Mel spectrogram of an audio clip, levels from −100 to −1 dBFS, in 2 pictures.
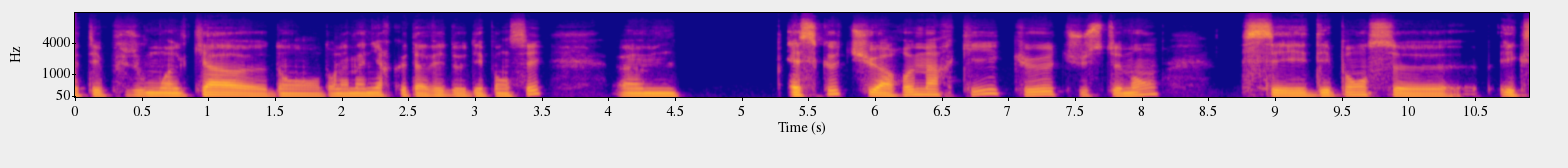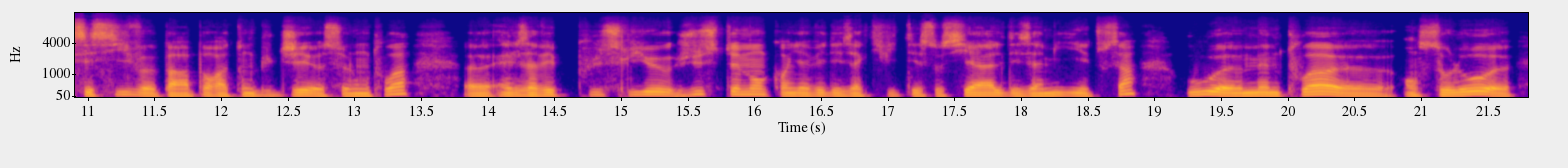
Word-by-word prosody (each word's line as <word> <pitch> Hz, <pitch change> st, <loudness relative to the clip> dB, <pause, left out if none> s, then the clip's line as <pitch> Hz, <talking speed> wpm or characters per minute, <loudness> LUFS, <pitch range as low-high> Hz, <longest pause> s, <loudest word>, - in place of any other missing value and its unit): été 100 Hz, +2 st, -3 dB
plus 100 Hz, +2 st, -14 dB
ou 100 Hz, -, -3 dB
moins 100 Hz, -1 st, +3 dB
le 95 Hz, -, +1 dB
cas, 110 Hz, +2 st, +4 dB
heu, 95 Hz, -3 st, 0 dB
dans 90 Hz, -1 st, -4 dB
dans 95 Hz, +2 st, -7 dB
la 90 Hz, 0 st, -1 dB
manière 100 Hz, +2 st, 0 dB
que 105 Hz, -, -6 dB
tu 95 Hz, 0 st, -3 dB
avais 95 Hz, +1 st, -1 dB
de 95 Hz, -2 st, -4 dB
dépenser. 95 Hz, -, -4 dB, 0.6 s
Hem, 95 Hz, -1 st, +1 dB, 0.8 s
est-ce 110 Hz, -1 st, +5 dB
que 150 Hz, -, -4 dB
tu 110 Hz, -, +1 dB
as 100 Hz, -, +6 dB
remarqué 125 Hz, -, -3 dB
que 125 Hz, +3 st, -2 dB
justement 105 Hz, +6 st, -2 dB, 0.6 s
ces 95 Hz, -2 st, +5 dB
dépenses, 105 Hz, +3 st, -2 dB
heu, 90 Hz, -2 st, -2 dB
excessives, 110 Hz, +2 st, 0 dB
heu, 95 Hz, -2 st, +2 dB
par 95 Hz, +2 st, +1 dB
rapport 95 Hz, +2 st, -1 dB
à 90 Hz, -, 0 dB
ton 95 Hz, +3 st, -5 dB
budget, 95 Hz, +3 st, 0 dB
heu, 95 Hz, -, +2 dB
selon 90 Hz, +2 st, -1 dB
toi, 145 Hz, +9 st, -1 dB, 0.4 s
heu, 95 Hz, 0 st, +1 dB
elles 100 Hz, -1 st, 0 dB
avaient 105 Hz, +1 st, +2 dB
plus 115 Hz, -1 st, -5 dB
lieu 125 Hz, -1 st, +1 dB
justement 130 Hz, +3 st, -1 dB
quand 105 Hz, -2 st, -5 dB
il 100 Hz, -, +1 dB
y 100 Hz, -, +1 dB
avait 100 Hz, +1 st, -1 dB
des 95 Hz, -1 st, -3 dB
activités 95 Hz, +2 st, -7 dB
sociales, 105 Hz, +3 st, +2 dB
des 95 Hz, -1 st, -3 dB
amis 100 Hz, +1 st, 0 dB
et 90 Hz, -, -2 dB
tout -, -, -15 dB
ça? 155 Hz, +3 st, -1 dB, 0.4 s
Ou, 125 Hz, +3 st, +4 dB
heu, 100 Hz, -1 st, +5 dB
même 105 Hz, 0 st, +3 dB
toi, 125 Hz, +3 st, +5 dB
heu, 95 Hz, -4 st, 0 dB
en 100 Hz, -1 st, -3 dB
solo, 115 Hz, +8 st, +3 dB
heu, 90 Hz, -, 0 dB
100 Hz, 175 wpm, -23 LUFS, 95-115 Hz, 0.8 s, as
